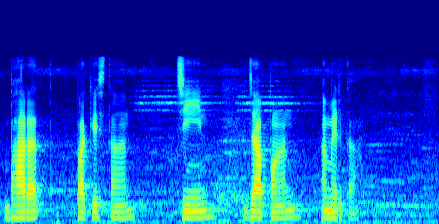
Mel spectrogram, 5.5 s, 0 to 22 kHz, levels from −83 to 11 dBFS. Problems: background sounds at intervals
